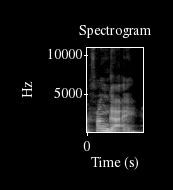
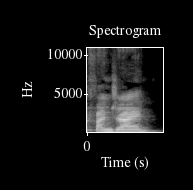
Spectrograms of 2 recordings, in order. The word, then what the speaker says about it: fungi: mushrooms are a very unique food in our diets because they are not plants; they're fungi, or fungi. I've heard that both pronunciations are acceptable.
